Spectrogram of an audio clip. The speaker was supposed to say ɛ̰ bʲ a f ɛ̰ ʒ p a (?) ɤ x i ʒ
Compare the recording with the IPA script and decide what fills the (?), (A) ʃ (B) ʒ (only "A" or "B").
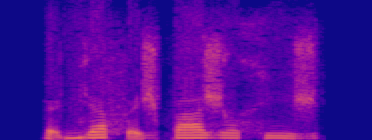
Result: B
